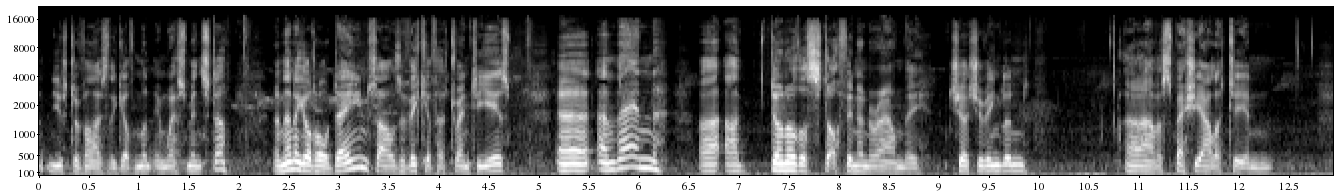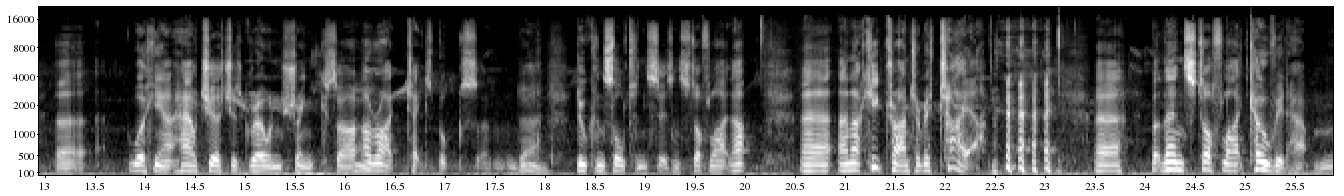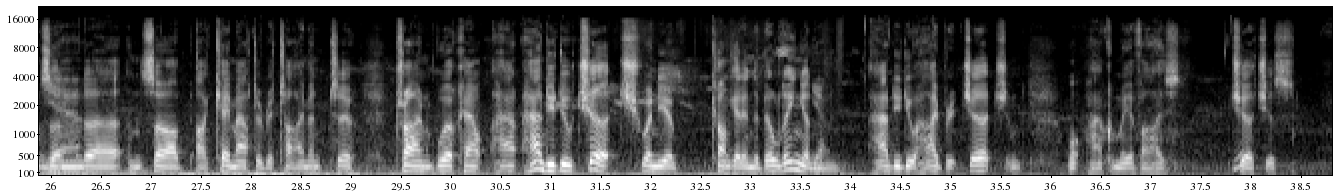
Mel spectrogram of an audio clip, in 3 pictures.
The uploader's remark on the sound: Sorry for the noisy wind on the recording.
